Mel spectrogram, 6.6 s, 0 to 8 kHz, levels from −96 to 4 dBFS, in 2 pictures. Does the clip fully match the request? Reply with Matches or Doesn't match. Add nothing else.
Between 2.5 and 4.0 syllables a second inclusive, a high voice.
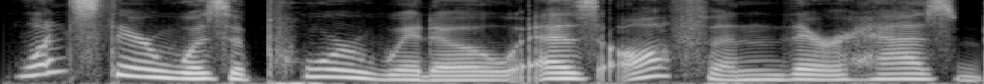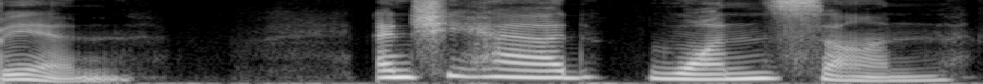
Matches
